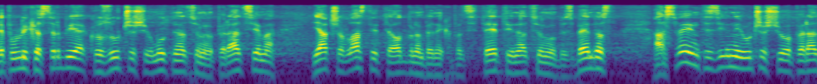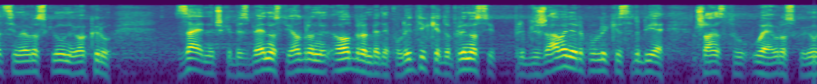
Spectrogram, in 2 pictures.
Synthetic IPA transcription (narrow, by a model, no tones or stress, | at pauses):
ɾe̞publikasr̩bijakɾo̞zut͡ʃeʃt͡ɕeumult̪inat̪sionalnimo̞pe̞ɾaːt̪sijama | jat͡ʃaʋlˠast̪it̪eo̞d̪bɾambe̞ne̞kapat̪si̥t̪e̞ːt̪einat̪sionalnube̞zbe̞ːd̪no̞st̪ | a̰sʋe̞int̪enziʋnijeut͡ʃe̞ʃt͡ɕeuo̞peɾaːt̪sijamueɾo̞pskojuːnijeuo̞kʋiɾu | zaje̞d̪nit͡ʃke̞be̞zbe̞ːd̪no̞st̪iod̪bɾambe̞ne̞po̞lit̪̬ike̞d̪o̞pɾino̞sipɾibliʒaːʋaɲuɾe̞publike̞sr̩bije̞t͡ʃlˠanst̪ʋuʔue̞vɾopskouː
